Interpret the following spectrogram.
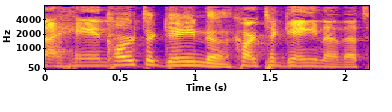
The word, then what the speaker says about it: Cartagena: mad at the hand hard to gain the Cartagena that's how they say it's all touristy but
